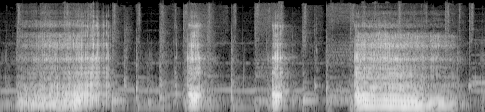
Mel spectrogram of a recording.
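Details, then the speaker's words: Obstructive sleep apnea: harsh, rasping snoring broken by short choking snorts, like being strangled as the airway blocks and breathing nearly stops, then a cough-like, strained, groaning breath. "你这感觉是被人家掐脖子。对，他就是掐脖子，因为呼吸已经阻塞，快要断气了，所以对，然后接下来会像咳嗽一样，他就像呛到一样，真的假的？"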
